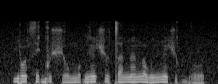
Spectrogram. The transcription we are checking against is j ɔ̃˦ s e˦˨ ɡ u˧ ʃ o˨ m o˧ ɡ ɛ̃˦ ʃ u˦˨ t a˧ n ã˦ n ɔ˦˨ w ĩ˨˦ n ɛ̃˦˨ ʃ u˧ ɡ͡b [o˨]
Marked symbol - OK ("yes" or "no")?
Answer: yes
